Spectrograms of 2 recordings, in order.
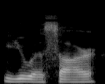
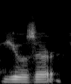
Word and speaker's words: usr: in Linux you have USR Unix shareable resources so I better recommend you to call it USR instead of user user might confuse others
